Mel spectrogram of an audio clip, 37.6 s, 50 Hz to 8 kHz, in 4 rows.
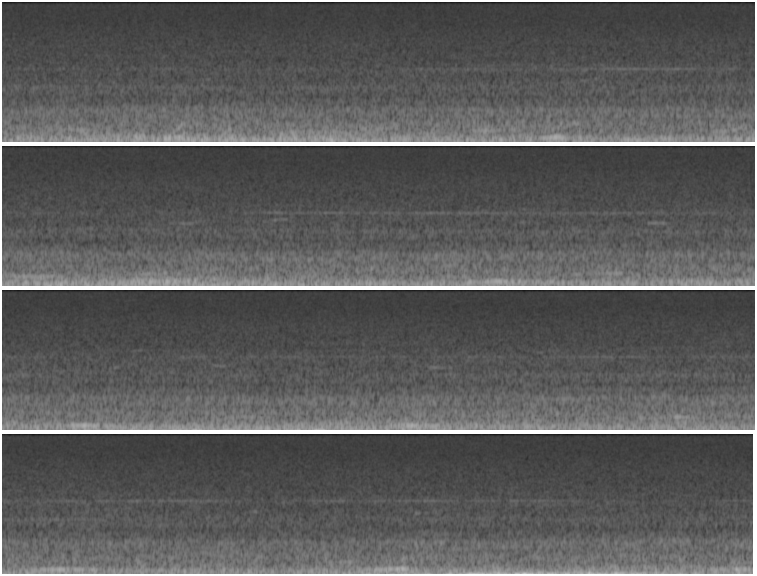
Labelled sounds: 17.5	17.8	humpback whale, 1.4 to 1.5 kHz

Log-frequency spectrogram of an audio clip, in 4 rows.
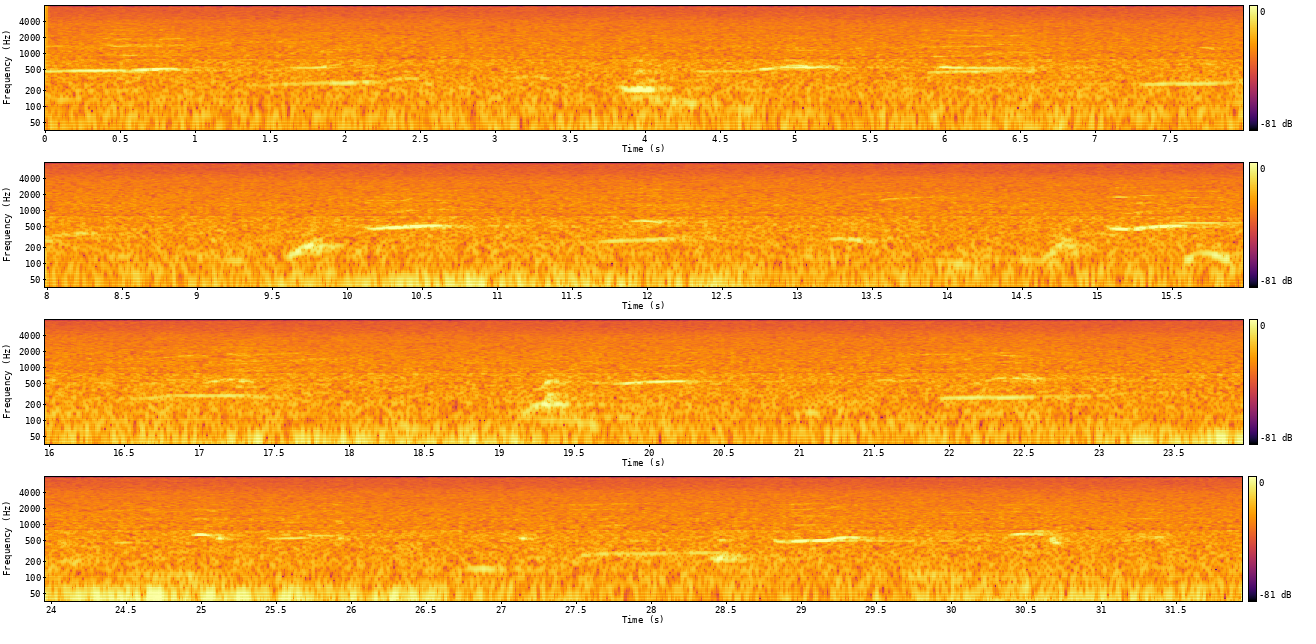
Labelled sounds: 10.1	10.5	humpback whale, 1.5 to 1.7 kHz
13.6	13.9	humpback whale, 1.5 to 1.8 kHz
17.2	17.9	humpback whale, 1.3 to 1.9 kHz
21.7	22.0	humpback whale, 1.7 to 1.8 kHz

